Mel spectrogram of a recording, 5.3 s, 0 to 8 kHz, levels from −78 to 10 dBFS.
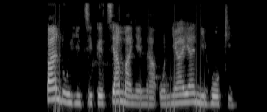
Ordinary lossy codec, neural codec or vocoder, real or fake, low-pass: MP3, 48 kbps; none; real; 7.2 kHz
